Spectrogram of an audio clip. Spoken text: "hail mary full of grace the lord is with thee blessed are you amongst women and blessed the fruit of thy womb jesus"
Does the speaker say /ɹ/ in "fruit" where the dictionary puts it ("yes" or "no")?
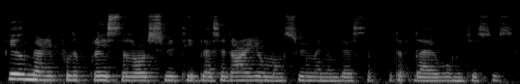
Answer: no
